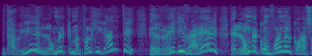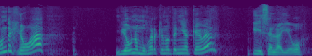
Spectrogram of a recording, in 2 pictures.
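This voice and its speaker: A middle-aged man preaching a sermon as pastor, animated and joking, speaking straight to the congregation. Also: extremely high pitch, moderate pace. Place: church sanctuary.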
